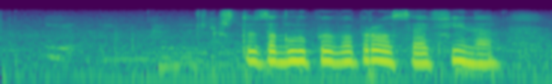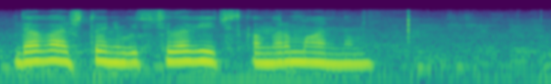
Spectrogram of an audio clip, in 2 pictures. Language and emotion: Russian, neutral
